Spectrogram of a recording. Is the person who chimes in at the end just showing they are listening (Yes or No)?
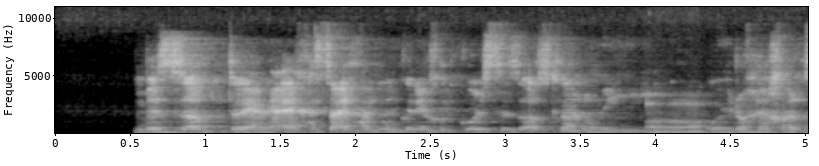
No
